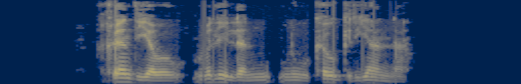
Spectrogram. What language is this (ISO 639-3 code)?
ckb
